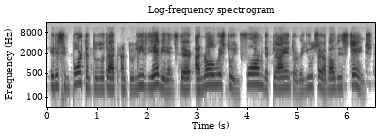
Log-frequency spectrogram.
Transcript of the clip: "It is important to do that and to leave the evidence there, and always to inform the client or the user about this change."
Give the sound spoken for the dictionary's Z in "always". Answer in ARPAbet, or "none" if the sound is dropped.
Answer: S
